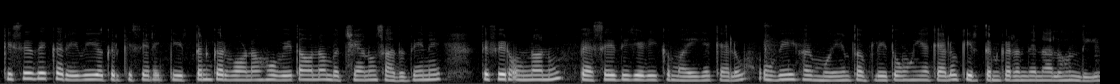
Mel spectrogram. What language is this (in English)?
Punjabi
